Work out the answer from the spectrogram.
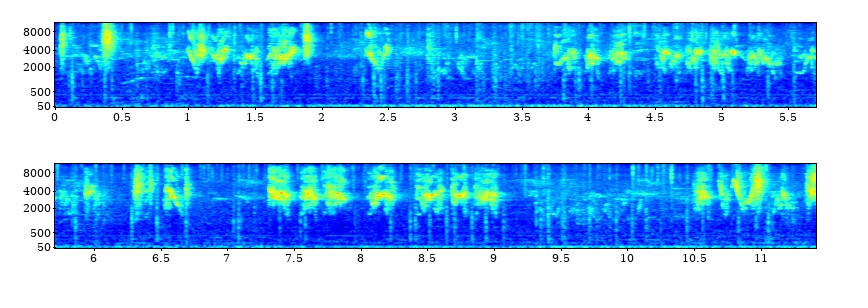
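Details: Parakeets at early morning feeding time keep up a long stretch of busy, scratchy chatter of clipped chirps and squawky warbles in irregular bursts, against a low steady hum.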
